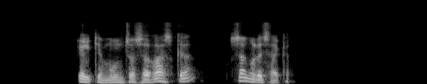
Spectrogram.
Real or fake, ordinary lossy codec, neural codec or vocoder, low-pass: fake; AAC, 64 kbps; codec, 16 kHz, 4 kbps, FreqCodec, smaller model; 7.2 kHz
